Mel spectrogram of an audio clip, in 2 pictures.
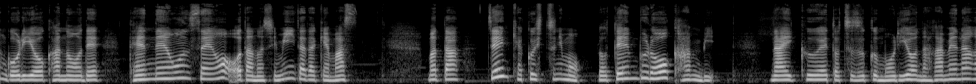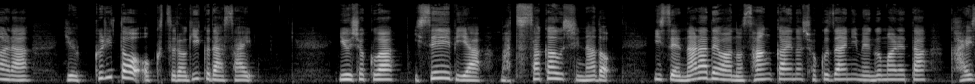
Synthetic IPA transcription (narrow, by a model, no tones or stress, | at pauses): ɡo̞ɾʲijo̞kano̞ːd̪e̞ | t̪ẽ̞nːẽ̞ɰ̃õ̞ɰ̃sẽ̞ɰ̃o̞ʔo̰t̪ano̞ɕimʲiːt̪ad̪ake̞masɨ̥ | mat̪a | z̥ẽ̞ŋkʲakɯ̟çi̥t͡sɨɲ̟imo̞ɾo̞t̪ẽ̞mbɯ̟ɾo̞ːkʰãmbʲi | naikɯ̟ːe̞t̪o̞t͡sɨzɨkɯ̟mo̞ɾʲio̞naɡame̞naɡaɾa | jɯkːɯ̟ɾʲit̪o̞ʔokɯ̟̥t͡sɨɾo̞ɡʲikɯ̟d̪asai | jɯ̟ːɕo̞kɯ̟βa | ise̞ːbʲijamat͡sɨ̥sakaɯ̟ɕinad̪o̞ | ise̞naɾad̪e̞βano̞sãŋkaino̞ɕo̞kɯ̟zaiɲ̟ime̞ɡɯ̟maɾe̞t̪a | kʰai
